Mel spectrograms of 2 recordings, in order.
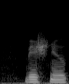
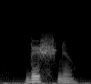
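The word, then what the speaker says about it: विष्णु: roof of my mouth and incidentally if we say vishnu this is a cerebral sibilant so most of us are saying vishnu incorrectly because we don't have this in english but you can hear that cerebral quality if you see it correctly and then the na following the shah is also cerebral visnu then we have the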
